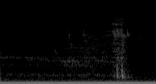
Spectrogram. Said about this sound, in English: That was a little coffee sip.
